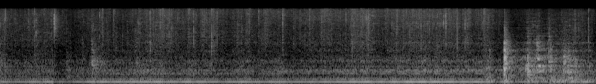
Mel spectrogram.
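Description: Chicken pieces sizzling in a frying pan while a slotted spatula stirs and turns them, over a steady low hum. There is a sharp knock about five seconds in.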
